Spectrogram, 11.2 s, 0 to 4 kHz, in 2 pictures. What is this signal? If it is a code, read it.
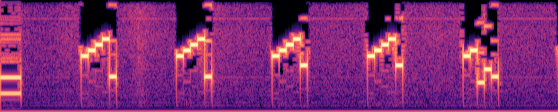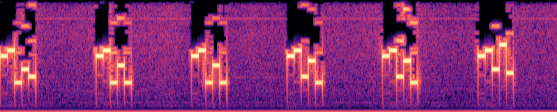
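Five-tone selective call (ZVEI), heard as quick runs of five tones, tones of about 70 ms. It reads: 89003 89003 89006 89006 89153 89153 89161 89161 89371 89371 89504
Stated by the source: ZVEI five-tone call 89099 received with an SDR by Feuerwehr Orlamünde.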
